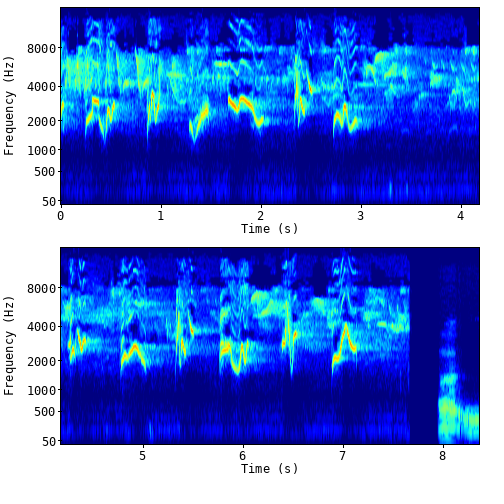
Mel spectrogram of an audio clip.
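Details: Black-headed Grosbeak in the Boise, Idaho area sings a fast run of clean, up-and-down whistled phrases, higher and faster than a robin's, before a brief low voice cuts in at the end.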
